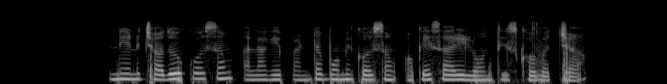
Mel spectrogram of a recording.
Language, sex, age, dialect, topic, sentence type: Telugu, female, 18-24, Utterandhra, banking, question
